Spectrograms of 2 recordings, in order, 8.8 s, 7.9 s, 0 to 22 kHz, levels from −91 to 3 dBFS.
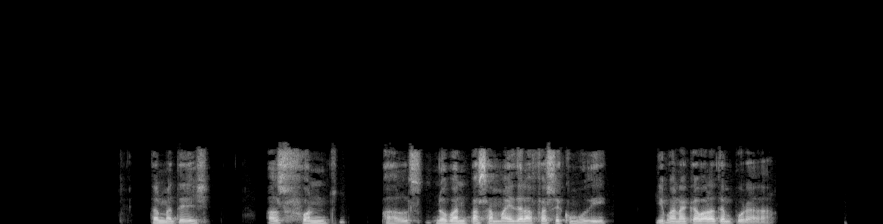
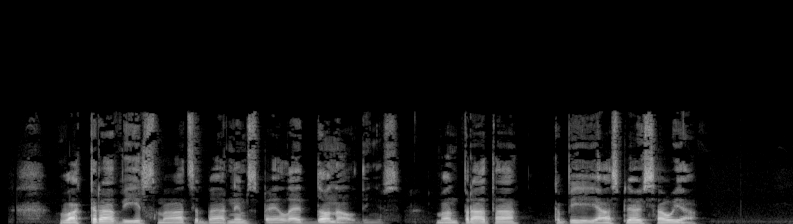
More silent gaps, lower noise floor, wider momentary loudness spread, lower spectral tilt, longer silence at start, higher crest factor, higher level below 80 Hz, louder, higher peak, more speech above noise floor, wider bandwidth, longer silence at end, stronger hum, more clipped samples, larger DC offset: first, 2.12-2.18 s, 2.28-2.41 s, 2.55-2.64 s, 3.49-3.81 s, 6.14-6.54 s vs none; first, under -90 dBFS vs -69 dBFS; about the same, 16 LU vs 18 LU; about the same, -4.5 dB/octave vs -5 dB/octave; first, 1.5 s vs 0.25 s; about the same, 20 dB vs 22 dB; about the same, -52 dBFS vs -54 dBFS; first, -19 LUFS vs -22 LUFS; about the same, -2 dBFS vs -2 dBFS; first, over 71 dB vs 47 dB; second, 8 kHz vs 11.5 kHz; about the same, 1.1 s vs 1 s; neither; neither; neither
